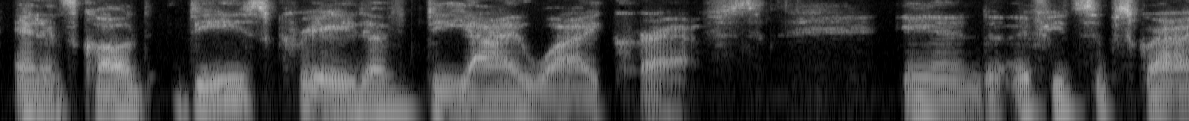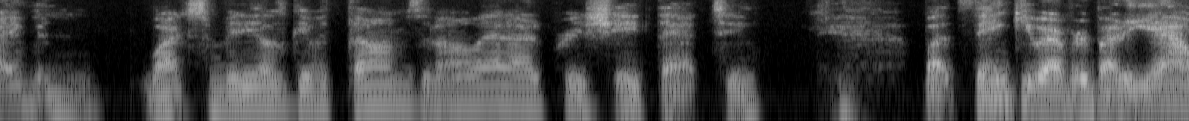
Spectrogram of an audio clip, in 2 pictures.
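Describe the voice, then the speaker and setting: A woman with a raspy voice hosting a casual livestream in her yarn room, greeting chat viewers by name in a sing-song way and sounding emotional. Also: extremely low pitch, no echo. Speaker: livestream host.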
